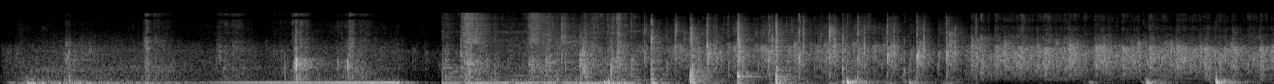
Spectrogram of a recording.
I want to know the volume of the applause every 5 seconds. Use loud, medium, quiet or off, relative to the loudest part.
quiet, loud, loud.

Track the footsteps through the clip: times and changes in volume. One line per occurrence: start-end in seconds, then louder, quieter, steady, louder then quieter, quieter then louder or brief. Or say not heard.
0.1-9.2 louder
10.8-12.3 brief.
